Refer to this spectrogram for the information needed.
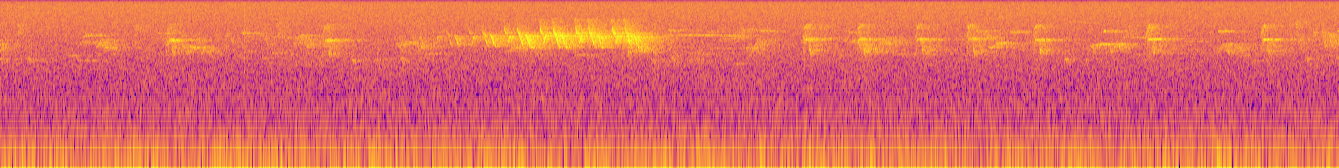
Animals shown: Ovenbird (Seiurus aurocapilla), Black-throated Green Warbler (Setophaga virens), American Robin (Turdus migratorius), Red-eyed Vireo (Vireo olivaceus)

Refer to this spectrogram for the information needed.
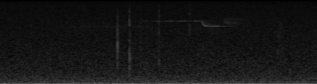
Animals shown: Black-throated Green Warbler (Setophaga virens), Dark-eyed Junco (Junco hyemalis)

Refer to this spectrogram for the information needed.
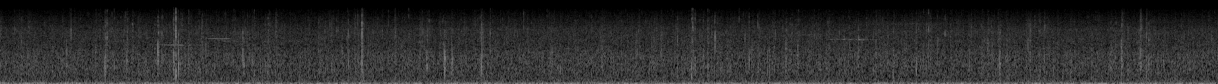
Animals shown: Hermit Thrush (Catharus guttatus)

